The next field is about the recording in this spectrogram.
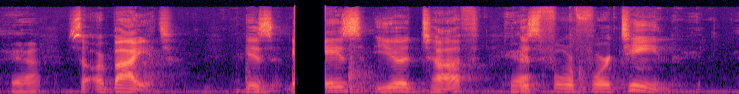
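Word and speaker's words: בית: Beis is never z. There's never a Zion sound. We pronounce it Beis, but it's Beis Yud Tuf.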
